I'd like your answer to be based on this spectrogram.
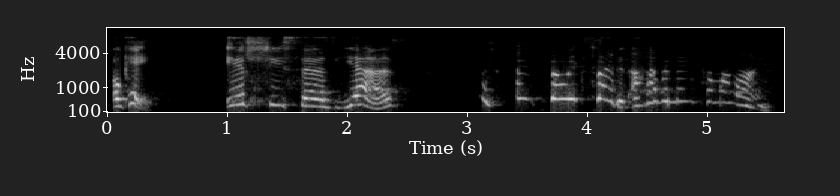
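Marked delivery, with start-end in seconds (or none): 3.1-5.5 much higher, gushing fast thrill; squealing excited. Shown as a demonstration. Coach acting out a customer saying yes. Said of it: "You're selling the excitement".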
